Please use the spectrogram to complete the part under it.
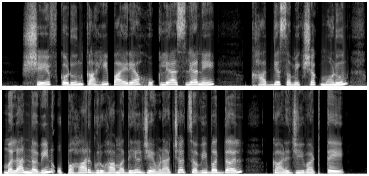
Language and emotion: Marathi, fearful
